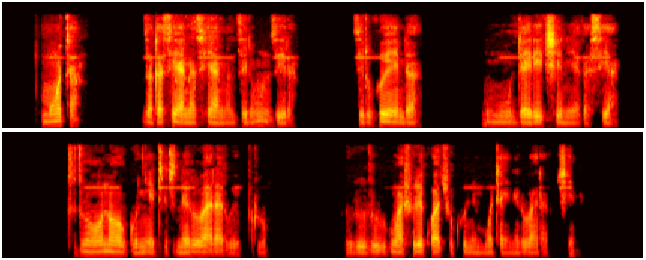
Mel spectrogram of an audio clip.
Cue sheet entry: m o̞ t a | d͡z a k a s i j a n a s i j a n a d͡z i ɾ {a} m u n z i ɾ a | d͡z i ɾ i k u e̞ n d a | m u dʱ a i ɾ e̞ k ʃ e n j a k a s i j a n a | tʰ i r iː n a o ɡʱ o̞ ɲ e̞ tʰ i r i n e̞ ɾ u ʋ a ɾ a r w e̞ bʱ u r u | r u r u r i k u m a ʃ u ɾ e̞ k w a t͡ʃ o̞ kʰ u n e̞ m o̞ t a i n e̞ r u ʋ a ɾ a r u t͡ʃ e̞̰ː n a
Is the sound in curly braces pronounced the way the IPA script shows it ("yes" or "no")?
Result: no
